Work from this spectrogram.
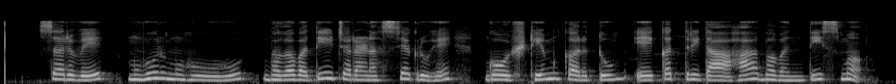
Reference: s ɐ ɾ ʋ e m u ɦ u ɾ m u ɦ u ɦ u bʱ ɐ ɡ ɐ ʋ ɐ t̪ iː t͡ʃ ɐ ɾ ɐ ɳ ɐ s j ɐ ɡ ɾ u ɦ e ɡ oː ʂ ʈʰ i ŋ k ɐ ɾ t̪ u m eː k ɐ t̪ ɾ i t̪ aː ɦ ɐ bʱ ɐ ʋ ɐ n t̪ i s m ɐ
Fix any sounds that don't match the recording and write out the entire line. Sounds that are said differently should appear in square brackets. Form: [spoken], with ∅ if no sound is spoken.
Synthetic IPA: s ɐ ɾ ʋ e m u ɦ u ɾ m u ɦ u ɦ u bʱ ɐ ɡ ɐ ʋ ɐ t̪ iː t͡ʃ ɐ ɾ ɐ ɳ ɐ s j ɐ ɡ ɾ u ɦ e ɡ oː ʂ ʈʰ i [m] k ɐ ɾ t̪ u m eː k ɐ t̪ ɾ i t̪ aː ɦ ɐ bʱ ɐ ʋ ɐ n t̪ i s m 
